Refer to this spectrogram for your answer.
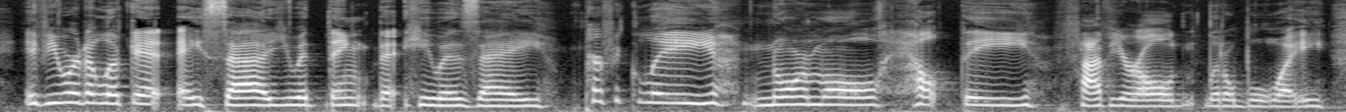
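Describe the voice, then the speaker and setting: On a very clean recording with a silent background, a woman with a fairly high pitch speaks at a fairly slow pace with ordinary pitch variation and hardly any pauses. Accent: Southern US. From US South, Georgia. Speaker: homeschooling mother. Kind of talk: radio interview testimony. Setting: radio studio.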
